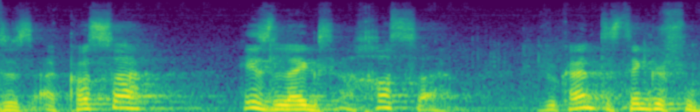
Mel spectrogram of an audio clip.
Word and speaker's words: a chosa: A cosa, a chosa. Her legs is a cosa, his legs a chosa.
